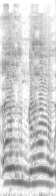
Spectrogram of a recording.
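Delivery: high, loud "oh no" of panic; panicked cry. Retold or imitated. Friends realizing the chips are on fire, panicked loud cry. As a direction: cry out as it dawns on you. Seeing the oven smoking.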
